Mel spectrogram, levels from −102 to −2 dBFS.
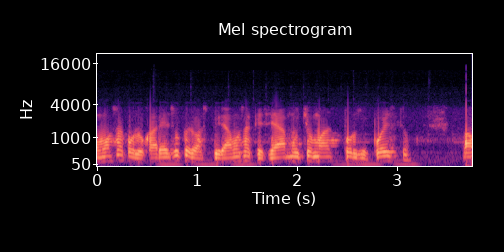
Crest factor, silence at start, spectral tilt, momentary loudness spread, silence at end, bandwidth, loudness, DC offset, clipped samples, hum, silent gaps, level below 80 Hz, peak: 22 dB; 0 s; -7.5 dB/octave; 4 LU; 0 s; 5.2 kHz; -26 LUFS; under 0.1%; under 0.1%; none; none; -56 dBFS; -4 dBFS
